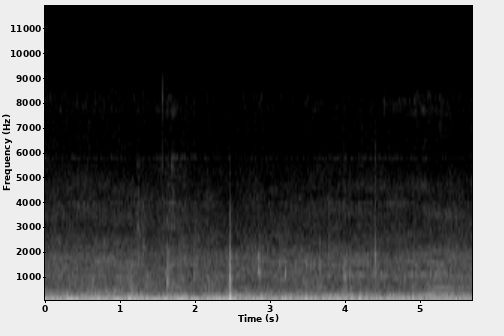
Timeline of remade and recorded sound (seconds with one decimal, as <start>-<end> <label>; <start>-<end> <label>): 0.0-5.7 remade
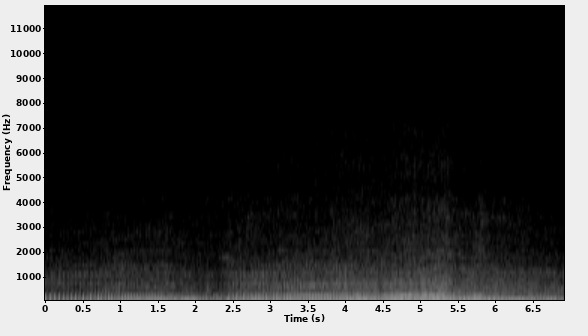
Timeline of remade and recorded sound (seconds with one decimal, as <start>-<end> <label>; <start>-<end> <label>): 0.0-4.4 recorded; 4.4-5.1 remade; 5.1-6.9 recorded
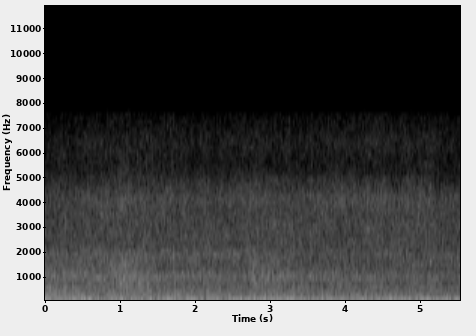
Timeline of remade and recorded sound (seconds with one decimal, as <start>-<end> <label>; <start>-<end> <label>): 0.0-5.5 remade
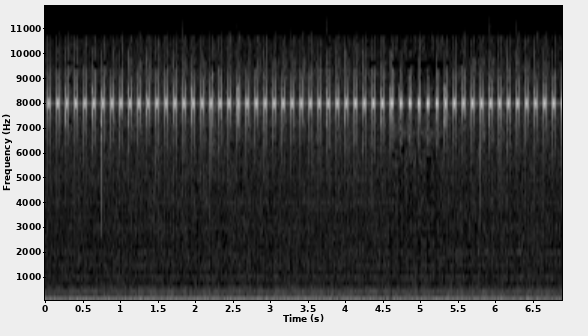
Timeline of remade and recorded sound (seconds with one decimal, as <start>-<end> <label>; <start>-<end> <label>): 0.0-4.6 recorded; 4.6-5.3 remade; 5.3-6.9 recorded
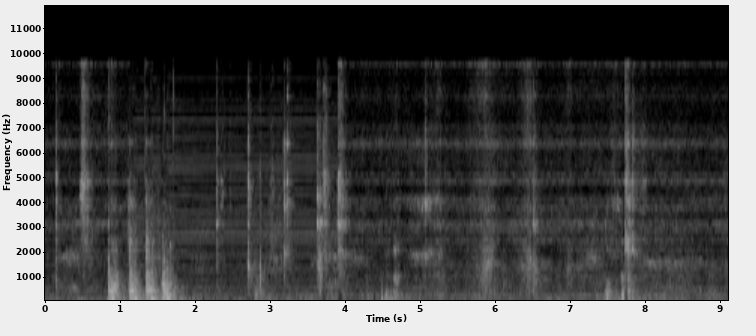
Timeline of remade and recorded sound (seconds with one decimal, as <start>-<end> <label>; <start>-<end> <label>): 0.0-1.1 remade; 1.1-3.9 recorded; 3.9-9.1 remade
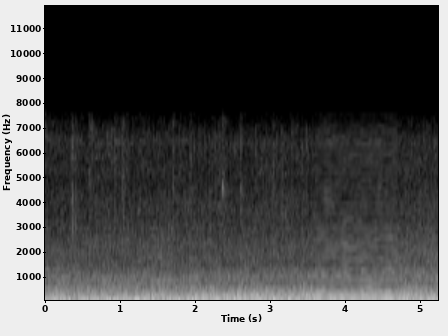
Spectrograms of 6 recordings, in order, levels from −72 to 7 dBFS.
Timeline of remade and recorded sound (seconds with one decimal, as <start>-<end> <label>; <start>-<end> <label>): 0.0-3.6 recorded; 3.6-4.7 remade; 4.7-5.2 recorded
